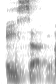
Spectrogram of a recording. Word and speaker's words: Asa: Like when he was like big in that whole era, I was like, is it Asa, Asia, or I couldn't figure out how to pronounce his name. Then I looked up some interview with him, and they call him Asa. So Asa.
